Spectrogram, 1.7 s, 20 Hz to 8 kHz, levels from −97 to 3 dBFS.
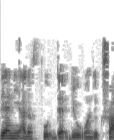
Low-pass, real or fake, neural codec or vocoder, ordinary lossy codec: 7.2 kHz; real; none; MP3, 24 kbps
